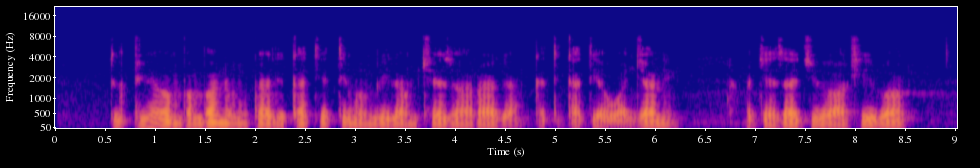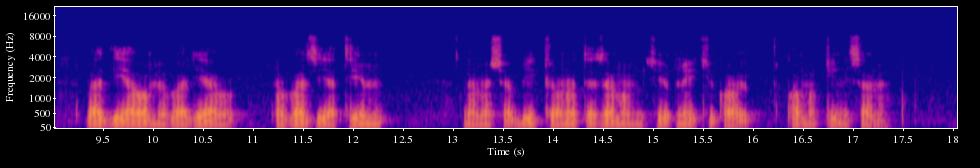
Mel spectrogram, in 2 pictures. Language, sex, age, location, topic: Swahili, male, 25-35, Wajir, government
